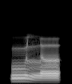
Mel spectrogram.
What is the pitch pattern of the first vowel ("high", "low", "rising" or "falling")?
high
